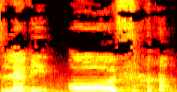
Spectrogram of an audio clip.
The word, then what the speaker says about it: Leviosa: It's Leviosa.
